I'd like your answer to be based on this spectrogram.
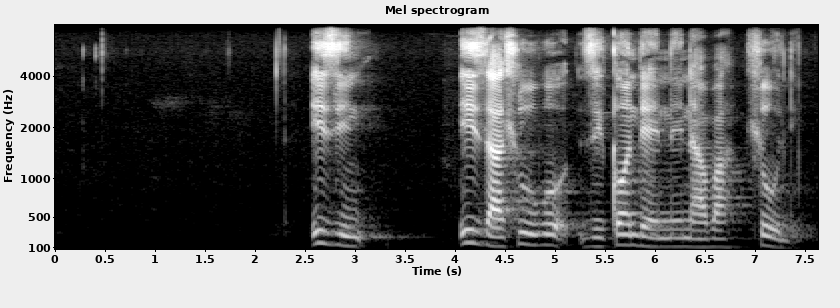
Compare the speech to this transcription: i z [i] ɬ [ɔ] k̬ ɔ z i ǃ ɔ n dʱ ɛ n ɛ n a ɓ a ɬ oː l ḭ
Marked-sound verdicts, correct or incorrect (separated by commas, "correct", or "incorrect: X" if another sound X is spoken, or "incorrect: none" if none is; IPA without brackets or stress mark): incorrect: a, incorrect: u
